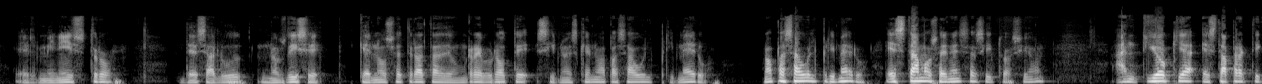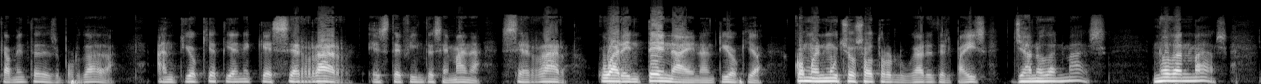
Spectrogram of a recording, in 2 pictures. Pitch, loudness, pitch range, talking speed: 115 Hz, -14 LUFS, 105-135 Hz, 145 wpm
